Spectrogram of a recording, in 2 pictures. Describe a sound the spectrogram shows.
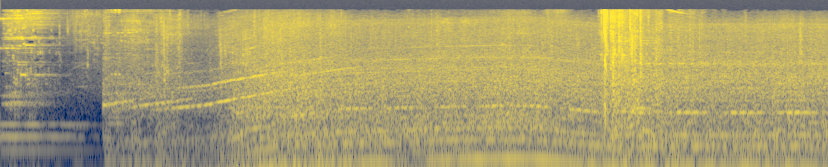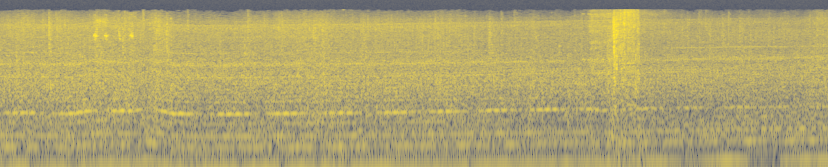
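A vehicle engine revs up and then hums steadily.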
